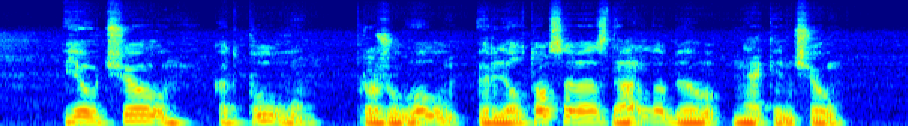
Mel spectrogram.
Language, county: Lithuanian, Šiauliai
